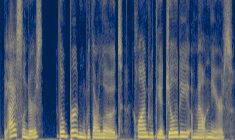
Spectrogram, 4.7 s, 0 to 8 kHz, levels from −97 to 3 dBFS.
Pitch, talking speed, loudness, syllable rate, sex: 205 Hz, 165 wpm, -17 LUFS, 6.0 syllables/s, female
